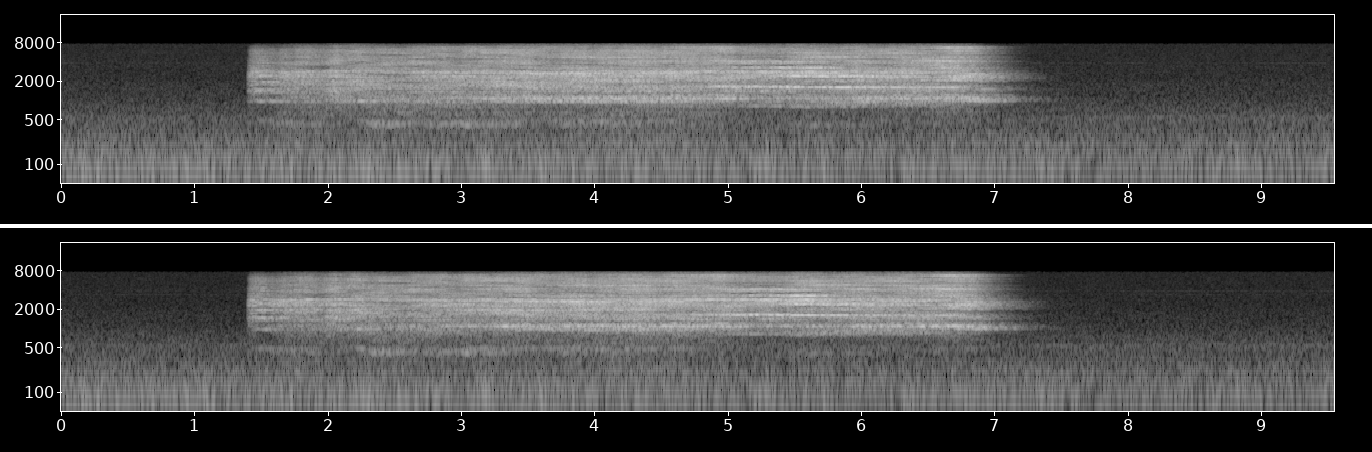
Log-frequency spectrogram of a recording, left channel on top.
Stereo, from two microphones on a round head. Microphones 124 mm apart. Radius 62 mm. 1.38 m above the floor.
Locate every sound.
1.4 s cutlery clinking: 20° right (ahead or behind), 0.5 m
